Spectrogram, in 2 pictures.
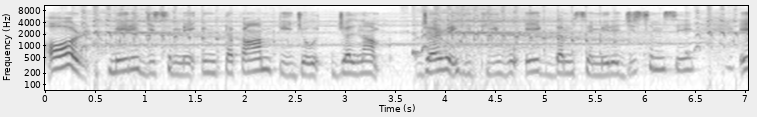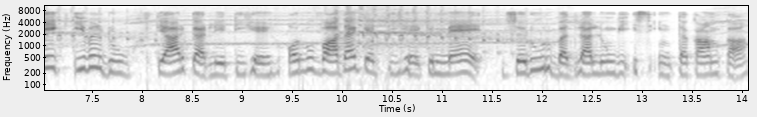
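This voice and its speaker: A woman playing a sorrowful princess turned vengeful witch spirit, telling her story in an animated storybook tale. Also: medium pitch, takes it slowly, background noise, lightly acted. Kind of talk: animated storybook character monologue.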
